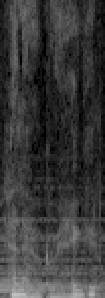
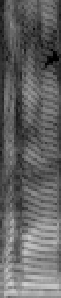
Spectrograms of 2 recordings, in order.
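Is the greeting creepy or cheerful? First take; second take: creepy; cheerful. First: The greeting sounds creepy. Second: The greeting sounds cheerful.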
